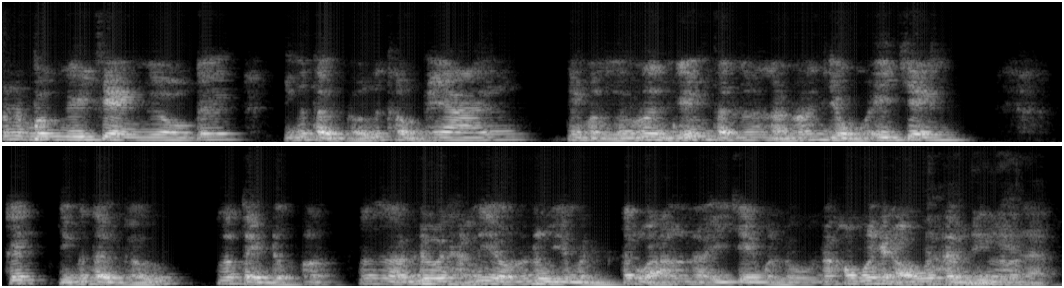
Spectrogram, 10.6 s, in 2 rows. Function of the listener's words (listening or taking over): taking over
